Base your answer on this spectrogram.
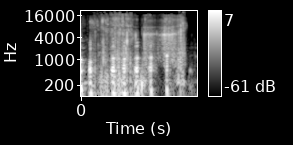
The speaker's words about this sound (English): Sorry, I'm just having a sip out of my stainless steel water bottle.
